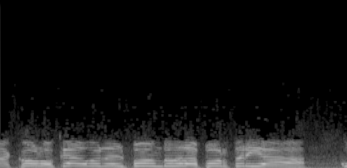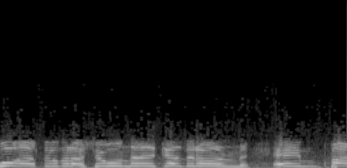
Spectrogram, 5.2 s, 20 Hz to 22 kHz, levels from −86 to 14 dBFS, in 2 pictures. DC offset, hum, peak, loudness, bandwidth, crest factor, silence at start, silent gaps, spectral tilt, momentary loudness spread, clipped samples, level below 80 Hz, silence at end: under 0.1%; none; -6 dBFS; -20 LUFS; 6.2 kHz; 14 dB; 0 s; none; -7 dB/octave; 4 LU; under 0.1%; -52 dBFS; 0 s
